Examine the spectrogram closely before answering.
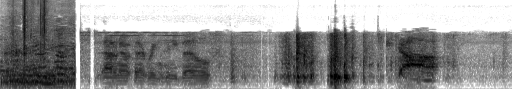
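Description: A man talks on a phone outdoors.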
